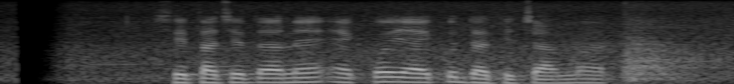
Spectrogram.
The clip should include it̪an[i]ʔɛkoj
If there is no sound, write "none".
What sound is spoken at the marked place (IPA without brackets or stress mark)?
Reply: e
